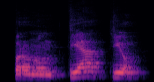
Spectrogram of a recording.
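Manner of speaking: "pronunciatio" with Spanish diphthongs, tia and tio as single syllables; Spanish-style reading. Shown as a demonstration. Teacher showing the reading to avoid, Spanish-style reading. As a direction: read "pronunciatio" as if Spanish, ending pro-nun-tia-tio. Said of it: "leyéndolo así españolizado".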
